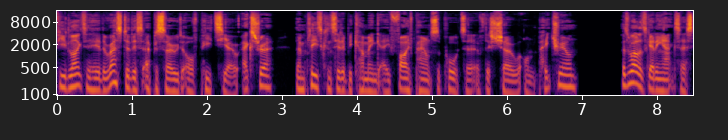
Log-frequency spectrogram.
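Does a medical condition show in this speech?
No.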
